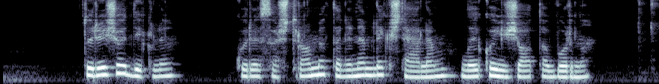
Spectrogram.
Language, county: Lithuanian, Vilnius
